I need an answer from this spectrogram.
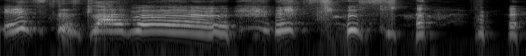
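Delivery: mock sobbing, high, crying, screaming wail. Acting out how the listener screamed while crying: mock crying scream. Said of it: "while you were crying profusely, screaming".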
